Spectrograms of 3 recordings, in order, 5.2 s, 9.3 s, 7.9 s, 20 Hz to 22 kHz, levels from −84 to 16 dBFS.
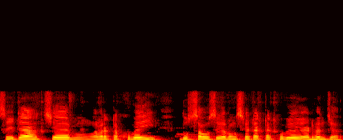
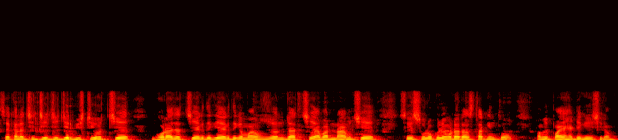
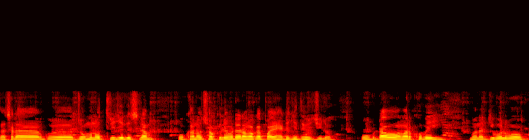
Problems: constant background noise, background conversations at intervals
